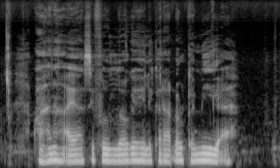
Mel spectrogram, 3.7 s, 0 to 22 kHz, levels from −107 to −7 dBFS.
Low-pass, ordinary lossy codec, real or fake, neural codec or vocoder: none; none; real; none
